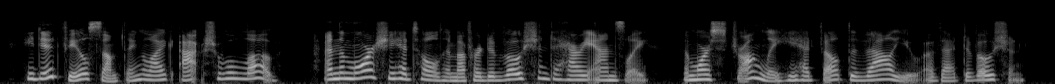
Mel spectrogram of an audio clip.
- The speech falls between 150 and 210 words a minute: Yes, average, 175 wpm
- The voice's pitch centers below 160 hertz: No, high, 215 Hz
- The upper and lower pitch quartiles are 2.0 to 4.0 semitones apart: No, average, 5.1 semitones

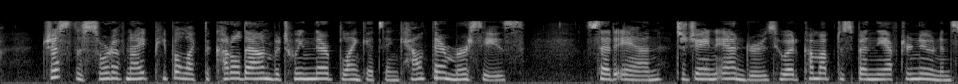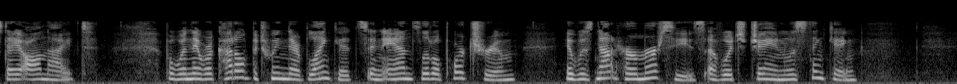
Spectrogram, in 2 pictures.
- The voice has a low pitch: No, high, 245 Hz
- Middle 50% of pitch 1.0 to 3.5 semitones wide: Yes, narrow, 2.5 semitones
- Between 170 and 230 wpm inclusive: Yes, average, 180 wpm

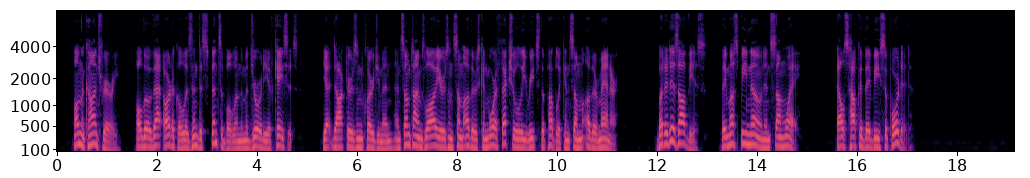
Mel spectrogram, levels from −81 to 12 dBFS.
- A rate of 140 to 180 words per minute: Yes, average, 155 wpm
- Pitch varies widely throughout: No, average, 3.7 semitones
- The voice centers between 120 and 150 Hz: Yes, medium, 140 Hz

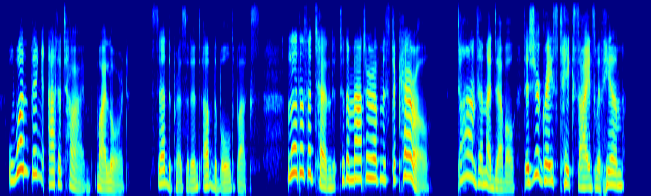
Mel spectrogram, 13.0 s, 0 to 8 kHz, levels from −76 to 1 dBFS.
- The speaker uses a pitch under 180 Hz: No, high, 215 Hz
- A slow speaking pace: No, average, 155 wpm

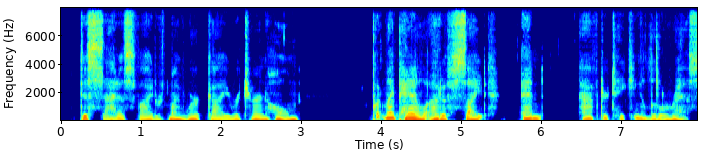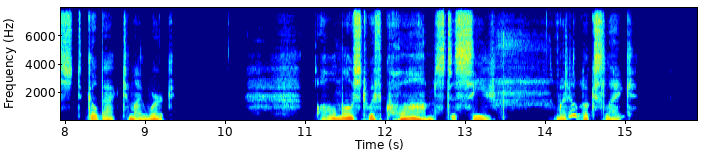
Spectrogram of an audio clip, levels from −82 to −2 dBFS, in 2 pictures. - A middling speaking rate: No, slow, 125 wpm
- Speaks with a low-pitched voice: No, medium, 145 Hz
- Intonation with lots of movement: No, average, 4.4 semitones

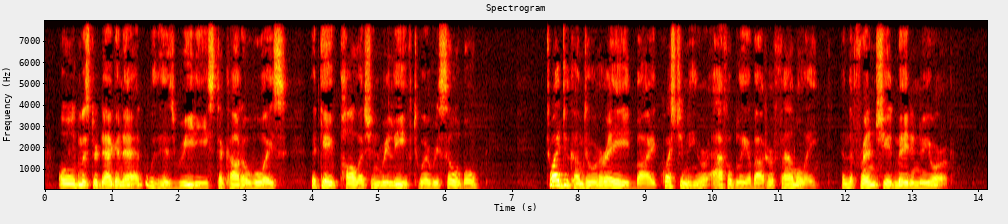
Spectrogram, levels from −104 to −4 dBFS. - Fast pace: No, average, 160 wpm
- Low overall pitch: Yes, low, 130 Hz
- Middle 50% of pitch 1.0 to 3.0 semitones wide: Yes, narrow, 2.4 semitones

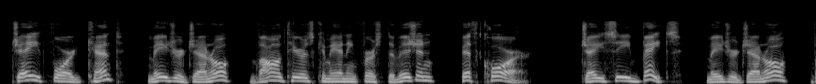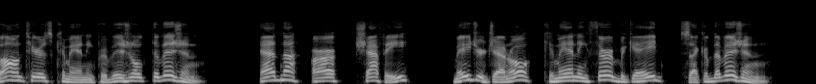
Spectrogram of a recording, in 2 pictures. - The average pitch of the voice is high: No, medium, 150 Hz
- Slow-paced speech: Yes, slow, 115 wpm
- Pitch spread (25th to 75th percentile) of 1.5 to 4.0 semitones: No, wide, 5.5 semitones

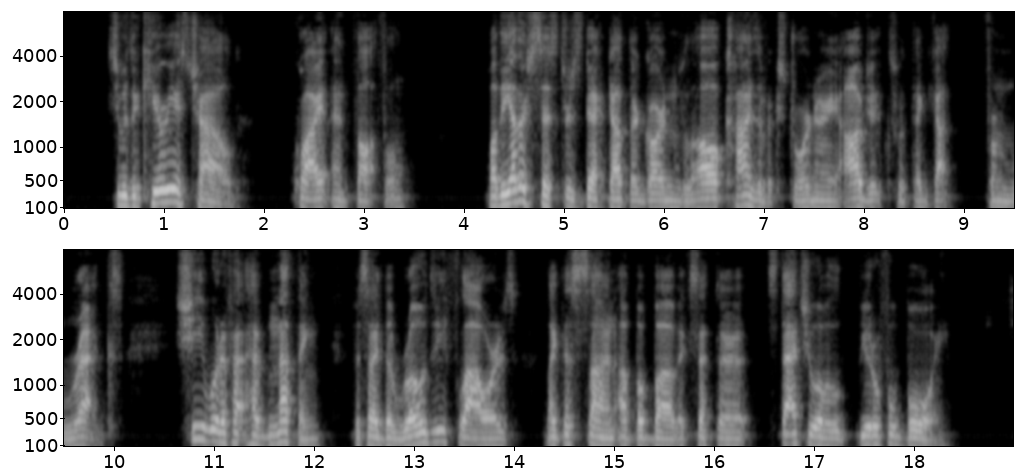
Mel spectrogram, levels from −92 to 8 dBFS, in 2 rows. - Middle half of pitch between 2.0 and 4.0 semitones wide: No, average, 4.5 semitones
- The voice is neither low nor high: No, low, 115 Hz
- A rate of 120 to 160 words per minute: Yes, average, 150 wpm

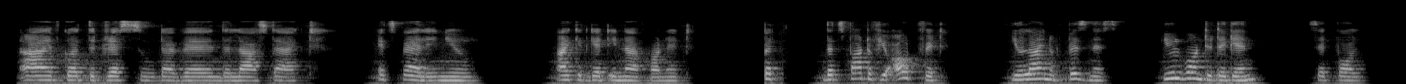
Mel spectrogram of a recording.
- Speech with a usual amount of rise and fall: Yes, average, 3.5 semitones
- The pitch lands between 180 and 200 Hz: Yes, high, 190 Hz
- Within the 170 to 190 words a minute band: No, average, 155 wpm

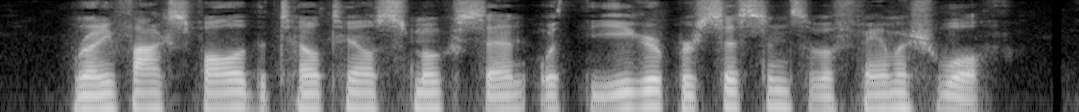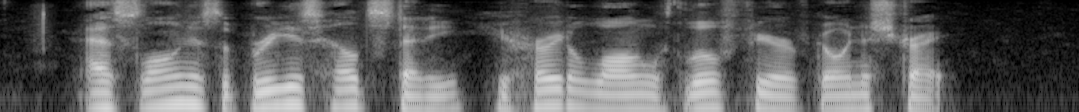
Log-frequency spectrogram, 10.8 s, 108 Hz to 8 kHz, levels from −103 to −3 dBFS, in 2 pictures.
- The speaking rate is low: No, average, 180 wpm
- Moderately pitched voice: No, low, 115 Hz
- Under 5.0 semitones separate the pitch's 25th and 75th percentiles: Yes, narrow, 2.5 semitones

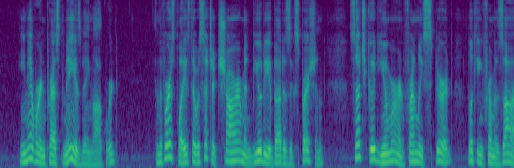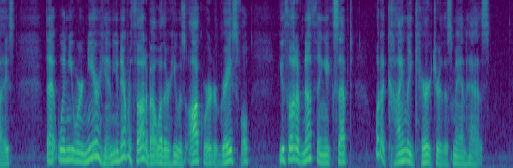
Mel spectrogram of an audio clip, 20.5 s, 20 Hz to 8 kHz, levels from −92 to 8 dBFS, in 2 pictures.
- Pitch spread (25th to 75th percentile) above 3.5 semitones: Yes, average, 5.3 semitones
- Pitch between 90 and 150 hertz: Yes, medium, 140 Hz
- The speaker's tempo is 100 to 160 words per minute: No, average, 170 wpm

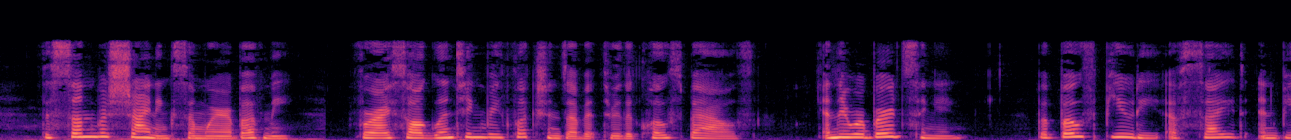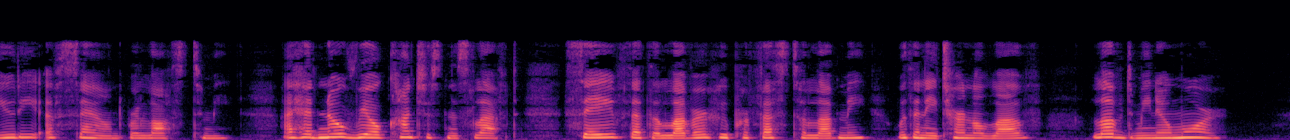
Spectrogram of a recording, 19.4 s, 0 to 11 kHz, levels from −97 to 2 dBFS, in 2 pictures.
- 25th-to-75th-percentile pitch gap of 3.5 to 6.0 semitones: Yes, average, 3.9 semitones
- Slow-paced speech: No, average, 185 wpm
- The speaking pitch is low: No, high, 215 Hz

